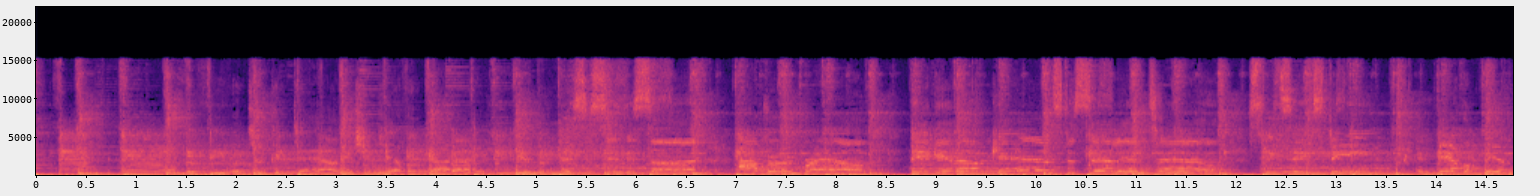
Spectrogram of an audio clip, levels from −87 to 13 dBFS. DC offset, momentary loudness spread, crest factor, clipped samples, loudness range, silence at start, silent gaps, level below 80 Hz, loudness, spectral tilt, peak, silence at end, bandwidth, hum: under 0.1%; 3 LU; 14 dB; under 0.1%; 1 LU; 0 s; none; -22 dBFS; -14 LUFS; -4 dB/octave; 0 dBFS; 0 s; 15.5 kHz; none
